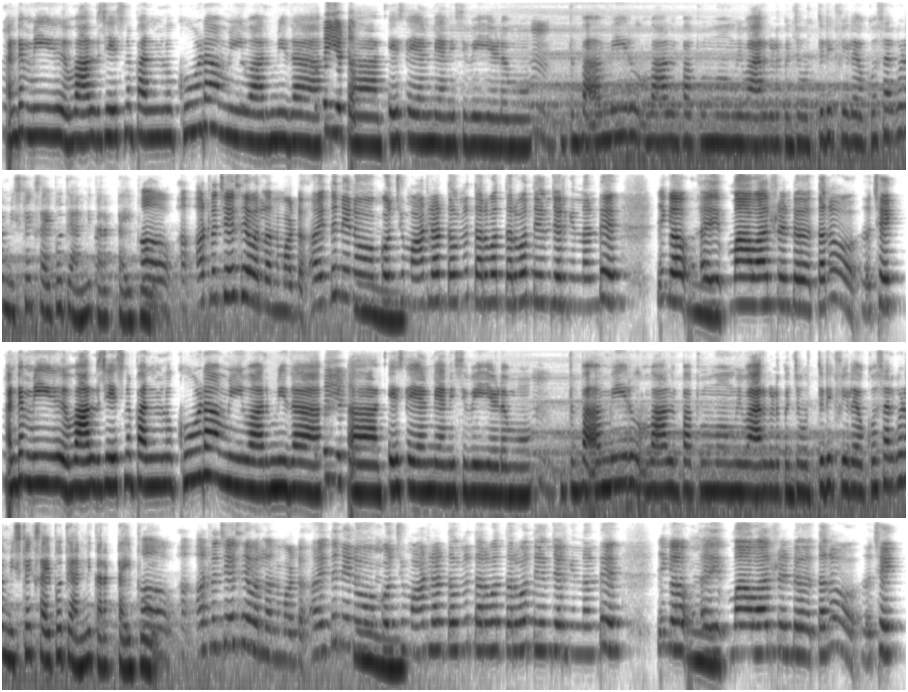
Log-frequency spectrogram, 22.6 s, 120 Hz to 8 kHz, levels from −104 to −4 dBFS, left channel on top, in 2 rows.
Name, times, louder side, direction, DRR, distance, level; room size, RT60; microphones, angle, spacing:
voice 1, 0.0-4.0 4.3-6.6 7.0-13.3 15.7-16.3 19.9-20.3, right 4 dB, 40° right, 0.3 m, -24 dB
voice 2, 4.0-4.4 6.6-6.9 13.0-22.4, left 4 dB, 50° left, 0.7 m, -29 dB
sound 1, 4.7-17.2, left 1 dB, 10° left, 0.6 m, -40 dB
8.4 x 3.4 x 3.4 m
head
